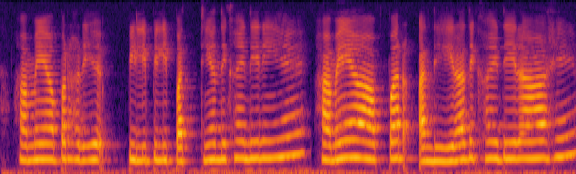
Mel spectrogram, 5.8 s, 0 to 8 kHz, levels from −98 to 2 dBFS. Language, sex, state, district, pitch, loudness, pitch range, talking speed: Hindi, female, Chhattisgarh, Bastar, 275 Hz, -17 LUFS, 260-285 Hz, 200 wpm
